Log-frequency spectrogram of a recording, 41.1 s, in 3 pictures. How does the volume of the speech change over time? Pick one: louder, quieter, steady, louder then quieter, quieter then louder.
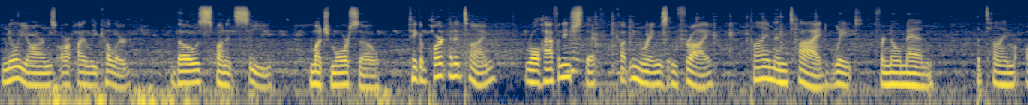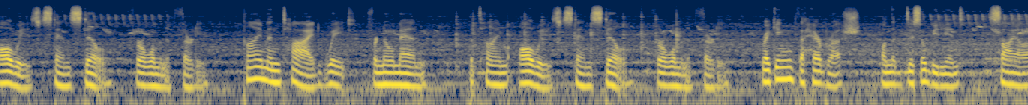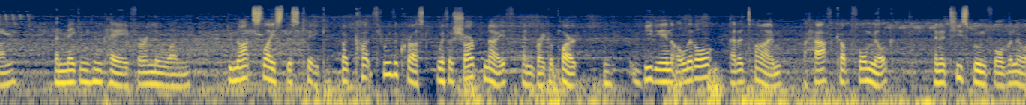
steady.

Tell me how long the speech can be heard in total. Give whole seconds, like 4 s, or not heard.
41 s.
